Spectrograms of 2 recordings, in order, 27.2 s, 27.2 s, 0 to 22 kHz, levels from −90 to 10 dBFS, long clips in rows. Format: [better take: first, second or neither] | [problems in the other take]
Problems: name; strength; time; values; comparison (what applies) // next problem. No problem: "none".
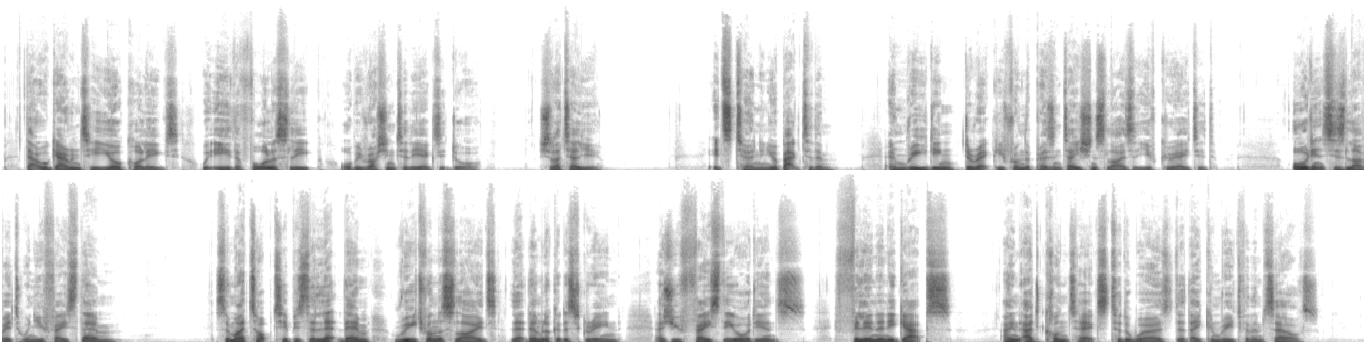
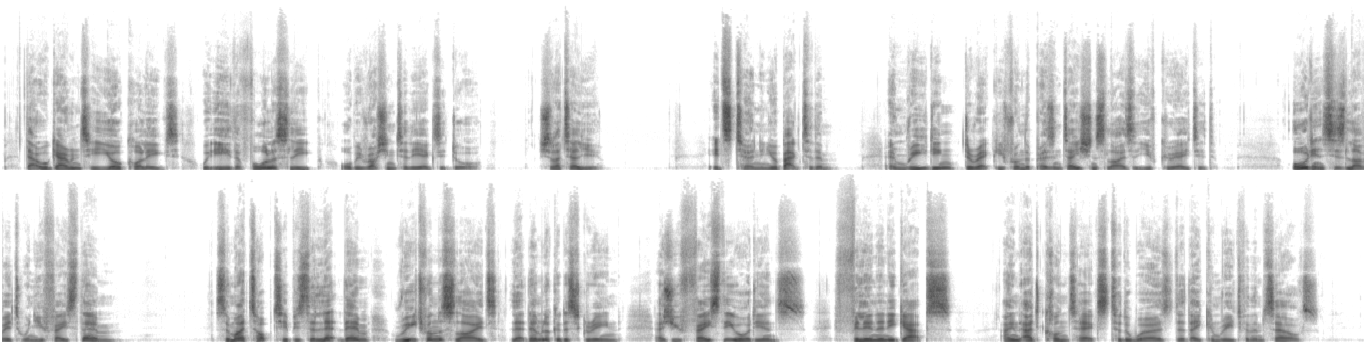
first | thin; somewhat; fading below 250 Hz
